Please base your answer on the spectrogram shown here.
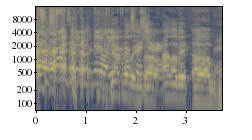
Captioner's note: overlapping chatter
